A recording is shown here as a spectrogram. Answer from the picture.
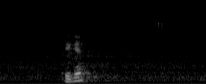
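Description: A single short, faint click about one and a half seconds in: a keystroke on a computer keyboard while code is being typed.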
